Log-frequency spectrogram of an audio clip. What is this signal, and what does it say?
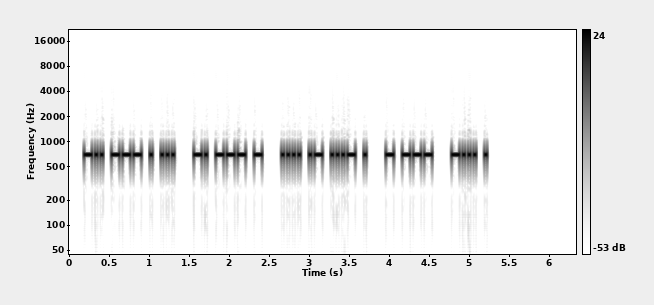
Morse code, heard as a keyed tone, about 45 wpm, 700 Hz. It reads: DOES NOT HAVE TO BE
